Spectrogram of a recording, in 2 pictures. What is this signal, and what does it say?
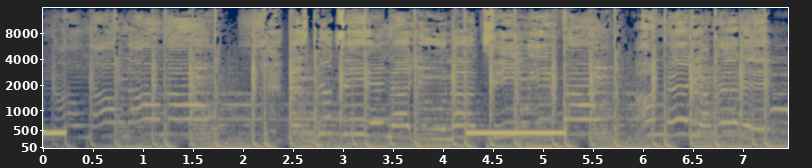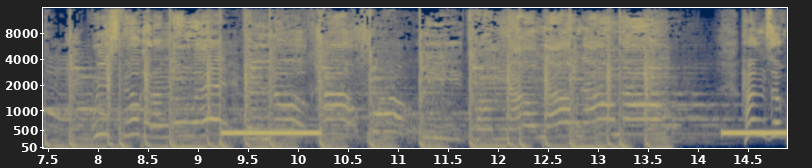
Ringback tone (Europe, 425 Hz), with noise.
